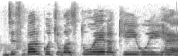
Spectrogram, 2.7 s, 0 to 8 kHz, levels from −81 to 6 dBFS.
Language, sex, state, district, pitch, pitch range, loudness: Hindi, female, Madhya Pradesh, Bhopal, 300 Hz, 290-325 Hz, -18 LUFS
